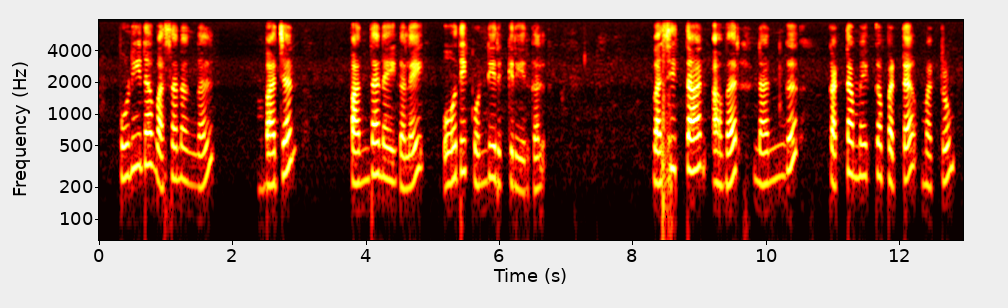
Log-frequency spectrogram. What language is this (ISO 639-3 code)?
tam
